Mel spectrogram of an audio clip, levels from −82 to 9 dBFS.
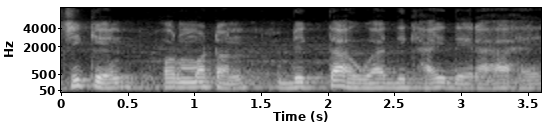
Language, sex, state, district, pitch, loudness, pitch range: Hindi, male, Gujarat, Gandhinagar, 115 Hz, -17 LUFS, 110-125 Hz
